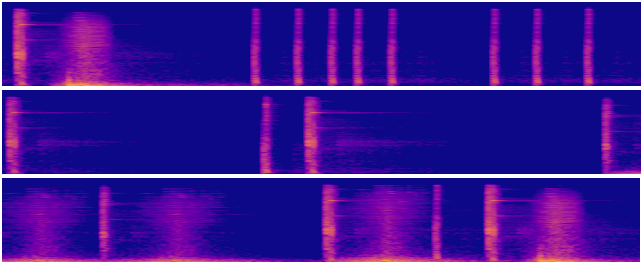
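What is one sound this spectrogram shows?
Short menu clicks tick several times in quick succession.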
